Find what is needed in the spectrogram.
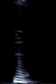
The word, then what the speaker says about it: houx: So this word is challenging to read out loud because there are four letters, H-O-U-X, but you pronounce it OU. So the H is silent. Listen to me, native English speakers. The H is silent. And the X is silent as well. H-O-U-X, du OU. Du ou. The next word is emmener. Emmener. E-M-M-E-N-E-R.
